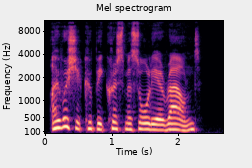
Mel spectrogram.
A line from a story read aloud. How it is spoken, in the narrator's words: he said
